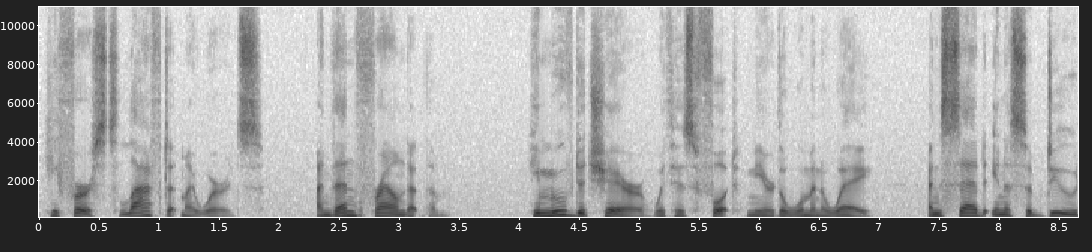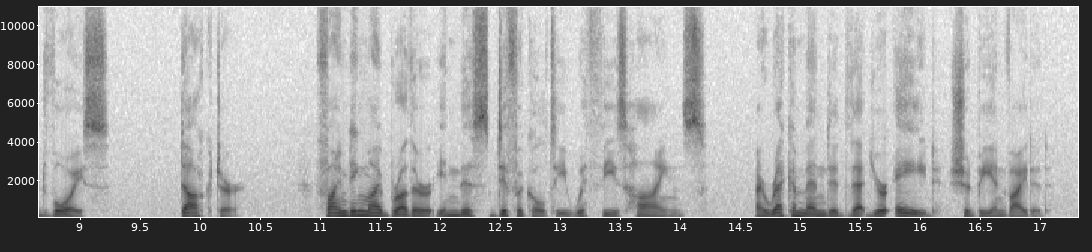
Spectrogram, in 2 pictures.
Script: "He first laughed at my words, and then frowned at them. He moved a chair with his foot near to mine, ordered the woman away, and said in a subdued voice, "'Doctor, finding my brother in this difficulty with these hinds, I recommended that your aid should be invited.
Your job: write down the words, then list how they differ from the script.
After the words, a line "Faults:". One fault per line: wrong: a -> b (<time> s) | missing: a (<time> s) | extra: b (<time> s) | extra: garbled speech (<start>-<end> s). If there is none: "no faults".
"He first laughed at my words, and then frowned at them. He moved a chair with his foot near the woman away, and said in a subdued voice, "'Doctor, finding my brother in this difficulty with these hinds, I recommended that your aid should be invited.
Faults:
missing: to mine ordered (6.1 s)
